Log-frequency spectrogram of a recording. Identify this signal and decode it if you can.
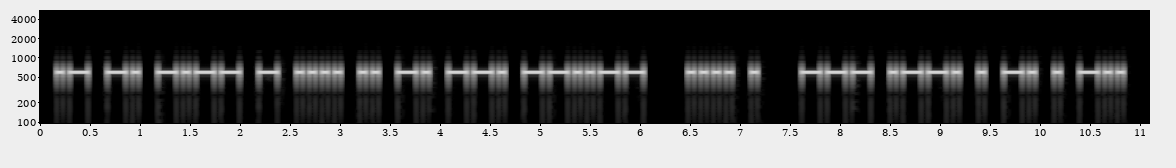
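Morse code, heard as a keyed tone, about 19 wpm, 600 Hz. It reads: ANYTHING, HE OPENED
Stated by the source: Morse code at 19 wpm from CW med Gnister, reading Ken Follett's novel Never in English.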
